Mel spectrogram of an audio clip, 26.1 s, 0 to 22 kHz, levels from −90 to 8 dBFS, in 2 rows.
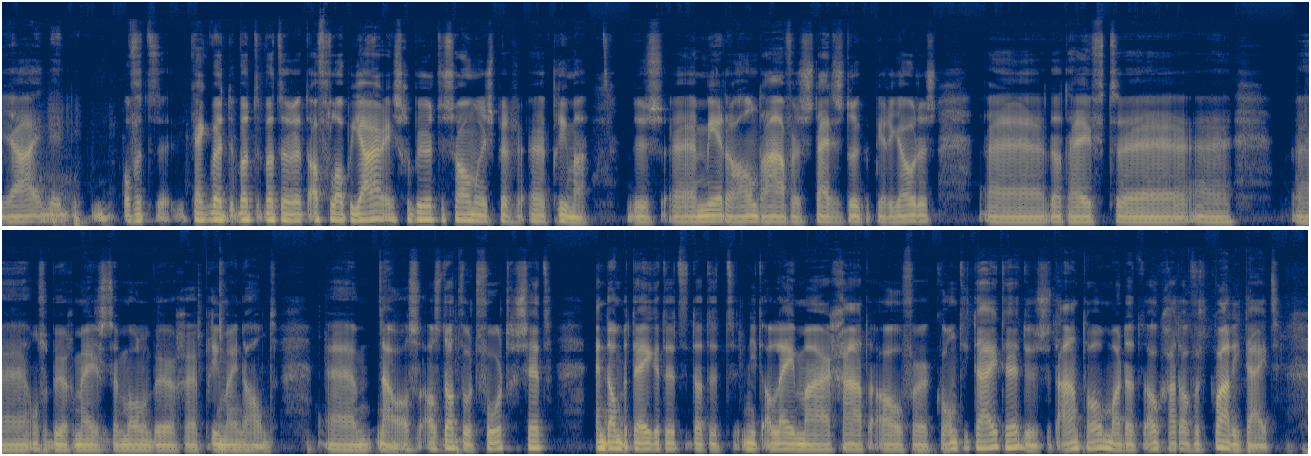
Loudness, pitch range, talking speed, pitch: -24 LUFS, 85-105 Hz, 150 wpm, 90 Hz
